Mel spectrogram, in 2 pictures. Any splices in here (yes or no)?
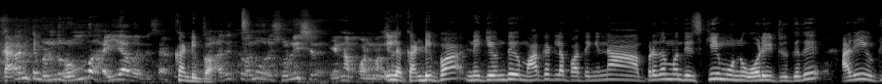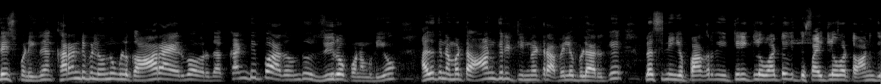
no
